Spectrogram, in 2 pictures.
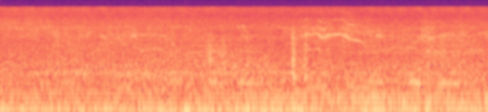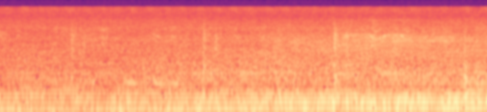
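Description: Electric commuter train of the Izuhakone Railway approaching along the track: a low rumble slowly growing louder, with a few bird chirps about three seconds in.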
